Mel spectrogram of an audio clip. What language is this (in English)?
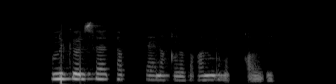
Uyghur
